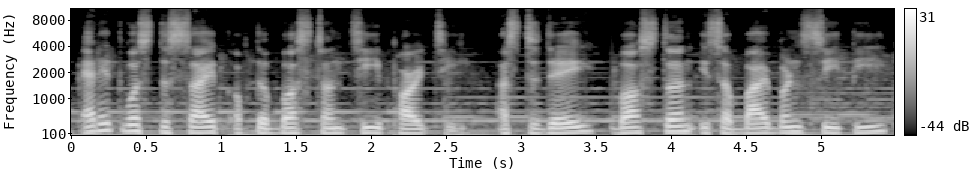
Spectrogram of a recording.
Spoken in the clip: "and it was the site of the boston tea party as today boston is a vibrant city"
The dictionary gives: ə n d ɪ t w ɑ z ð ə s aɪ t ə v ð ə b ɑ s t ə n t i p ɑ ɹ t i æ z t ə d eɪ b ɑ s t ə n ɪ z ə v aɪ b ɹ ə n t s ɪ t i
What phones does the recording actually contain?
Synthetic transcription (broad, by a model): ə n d ɪ t w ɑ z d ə s aɪ t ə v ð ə b ɑ s t ə n t i p ɑ ɹ t i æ s t ə d eɪ b ɑ s t ə n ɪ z ə b aɪ b ə n s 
